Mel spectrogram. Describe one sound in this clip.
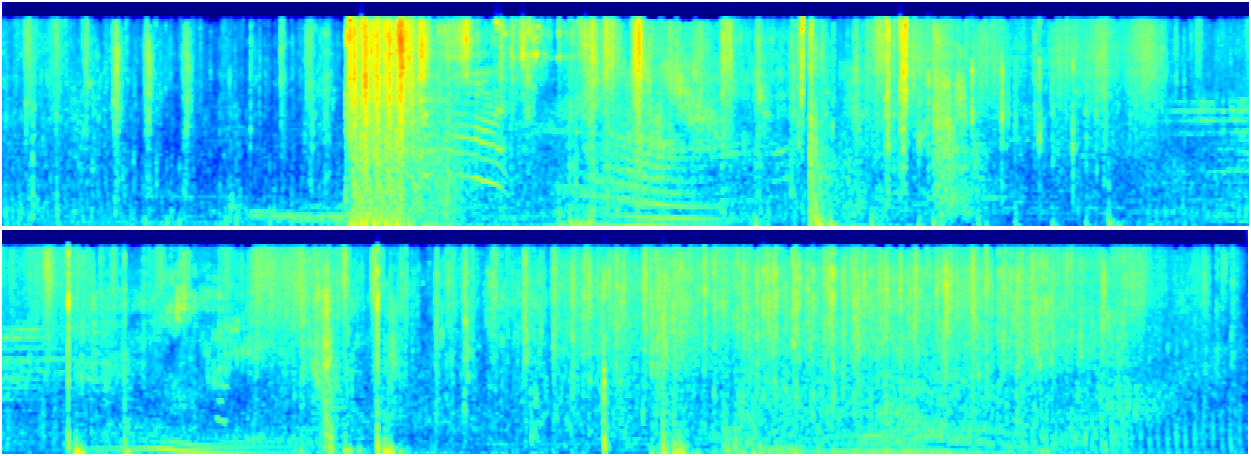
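Footsteps rustle through grass and bushes.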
